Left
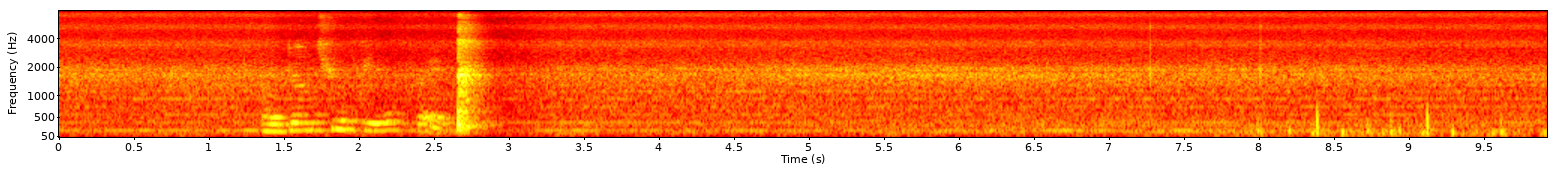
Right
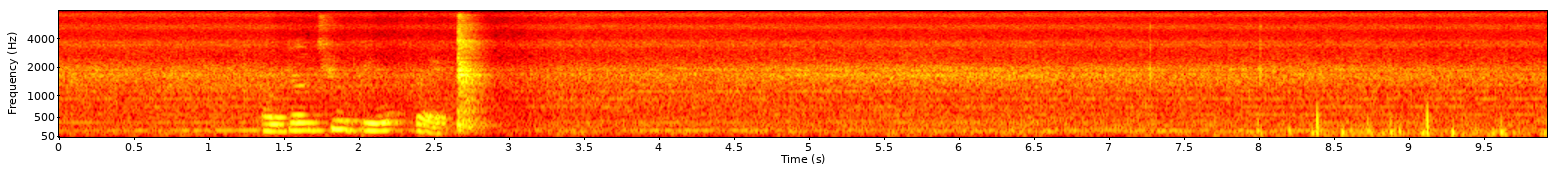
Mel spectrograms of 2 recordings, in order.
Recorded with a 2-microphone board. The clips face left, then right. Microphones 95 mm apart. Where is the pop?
45° left (ahead or behind), 1.9 m.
